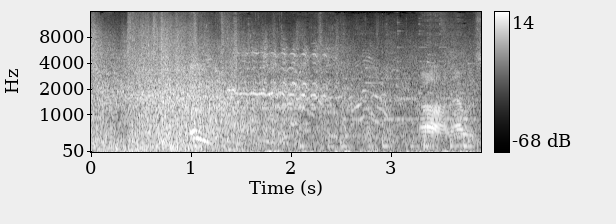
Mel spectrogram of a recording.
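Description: Cavalry horses whinny during a Shogun 2 video game battle, two short neighs rising over a dense, steady wash of battlefield noise with scattered gunfire, while someone talks throughout.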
